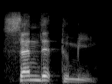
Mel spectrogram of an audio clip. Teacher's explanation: So for example, if we're going to say, send it to me. So you're going to naturally stress on the word send.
